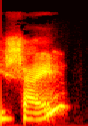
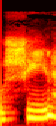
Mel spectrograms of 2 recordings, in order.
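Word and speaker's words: Shein: Well, of late, it has to be Shane or Sheen, however you want to pronounce it.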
